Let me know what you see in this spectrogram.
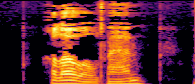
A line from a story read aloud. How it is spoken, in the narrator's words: I murmured in a death bedside voice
